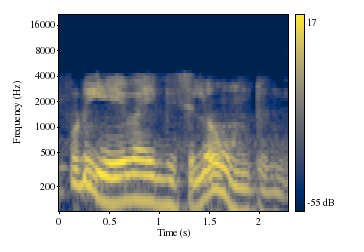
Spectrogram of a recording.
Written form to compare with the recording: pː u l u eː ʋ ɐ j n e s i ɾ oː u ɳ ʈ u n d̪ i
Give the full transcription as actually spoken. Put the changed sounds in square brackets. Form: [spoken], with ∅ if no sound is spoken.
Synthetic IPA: pː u [ɽ] u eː ʋ ɐ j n [i] s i [l] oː u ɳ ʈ u n d̪ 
